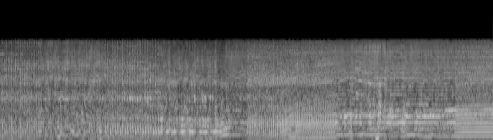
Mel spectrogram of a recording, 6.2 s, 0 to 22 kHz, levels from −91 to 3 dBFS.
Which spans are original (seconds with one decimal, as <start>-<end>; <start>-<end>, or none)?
0.0-0.5; 1.3-2.0; 3.1-4.2; 5.7-6.2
